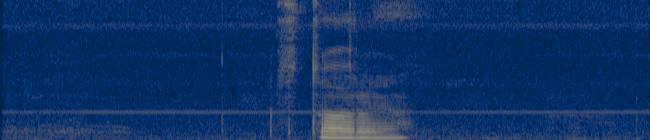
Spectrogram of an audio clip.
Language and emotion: Russian, neutral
